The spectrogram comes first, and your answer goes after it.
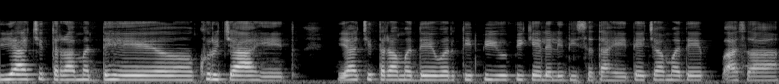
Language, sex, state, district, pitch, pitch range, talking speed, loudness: Marathi, female, Maharashtra, Pune, 210 Hz, 200-215 Hz, 125 wpm, -19 LUFS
